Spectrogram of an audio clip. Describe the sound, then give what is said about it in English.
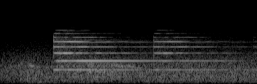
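An alert bell rings out of the ordinary, later in the day than the usual morning bell. Two bright, clear strikes about a second apart each leave a sustained tone that slowly fades over faint background noise. “Then, would this be an alert bell or would this be a specific hour bell? Uh, it's later in the day than the morning bell usually goes off, so this is something out of the ordinary.”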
